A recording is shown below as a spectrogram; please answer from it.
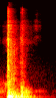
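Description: A door is opened close by, giving two quick dull thumps followed by a brief fading rattle.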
